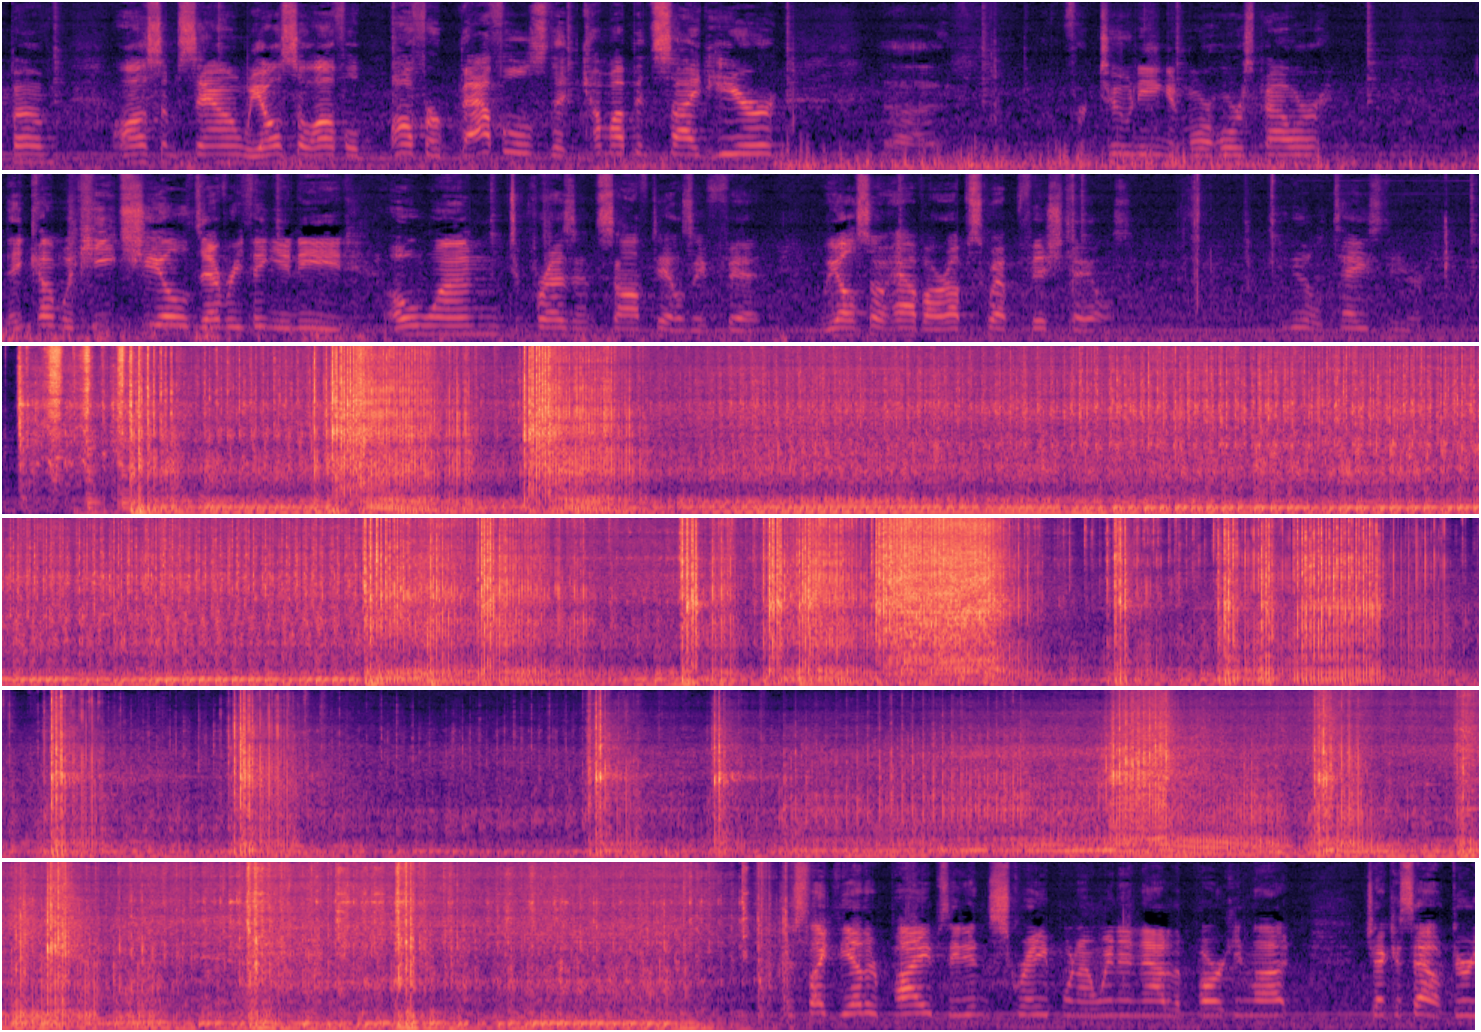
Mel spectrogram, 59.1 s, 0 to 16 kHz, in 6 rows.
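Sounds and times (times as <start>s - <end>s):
motorcycle engine revving: 19.8s - 54.5s.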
